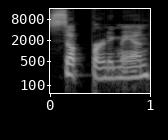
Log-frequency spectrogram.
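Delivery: put-on scornful put-down manner. Retelling a greeting from people who looked the speaker up and down, mock-derogatory tone. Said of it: "in the most derogatory way possible".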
